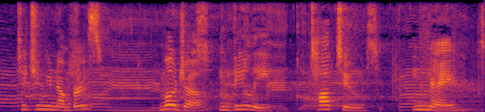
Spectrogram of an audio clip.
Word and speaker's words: nne: Moja, mbili, tatu, nne. Nne, that's 2 syllables, remember, that ends in M's, unless next to a vowel or a Y, they are their own syllable. So it's nne. I'm gonna stop.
